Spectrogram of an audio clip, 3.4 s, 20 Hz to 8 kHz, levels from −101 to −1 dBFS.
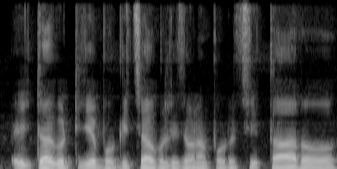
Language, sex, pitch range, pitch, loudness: Odia, male, 90-110 Hz, 105 Hz, -32 LUFS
